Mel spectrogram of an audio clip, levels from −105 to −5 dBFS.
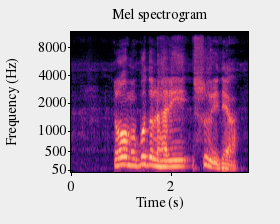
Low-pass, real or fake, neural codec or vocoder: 10.8 kHz; fake; codec, 44.1 kHz, 7.8 kbps, Pupu-Codec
